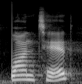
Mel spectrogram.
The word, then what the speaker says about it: wanted: Al final, esto ocurre cuando el verbo termina o en la letra T o en la letra D. Cuando ocurre esto, no puedo ni pronunciarlo ni como T ni como D, sino que debo pronunciar id.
